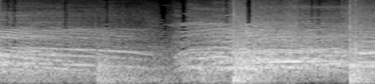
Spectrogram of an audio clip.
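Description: Wrestling crowd yelling in reaction to the action in the ring, the voices sliding down in pitch, then swelling again with a sharp thud about a second and a half in.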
